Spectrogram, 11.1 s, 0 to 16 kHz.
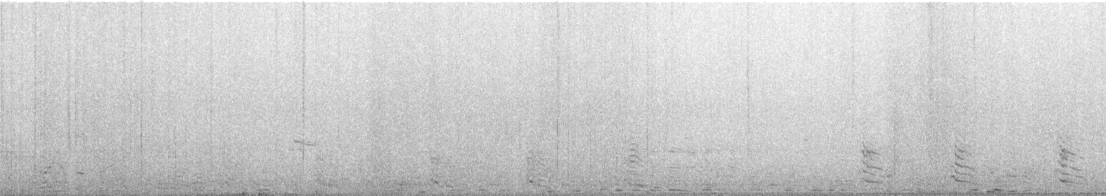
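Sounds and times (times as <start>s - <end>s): distant voices murmuring: 0.0s - 11.0s
low city rumble: 0.0s - 11.0s.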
